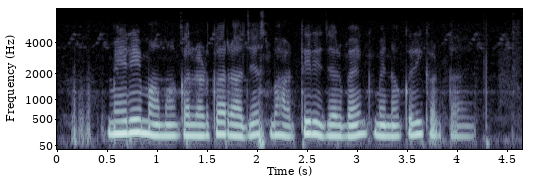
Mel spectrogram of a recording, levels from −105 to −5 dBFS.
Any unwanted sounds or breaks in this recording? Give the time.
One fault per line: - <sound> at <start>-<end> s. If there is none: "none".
none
